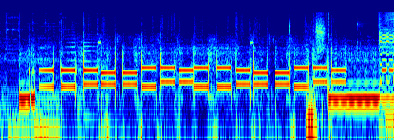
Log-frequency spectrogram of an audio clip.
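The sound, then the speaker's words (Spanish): A rapid, steady run of about a dozen touch-tone beeps as a phone number is dialed to reach the El Gallo answering machine, each short dual-pitched tone clear and loud, with a few clicks before and after and no talking. “Vamos al contestador a ver cuáles son estas opciones que brindan a la gente que tiene protestas o que quiere llevar su activismo hacia otro lado.”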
